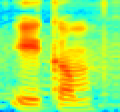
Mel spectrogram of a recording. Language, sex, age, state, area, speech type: Sanskrit, male, 18-30, Madhya Pradesh, urban, read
